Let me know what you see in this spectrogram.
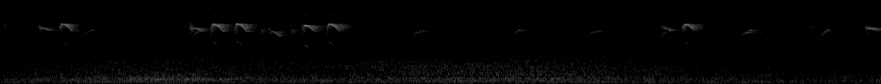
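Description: A small bird chirping: short, high, rising chirps, often in quick pairs, repeated every second or so over a faint steady background hiss.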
